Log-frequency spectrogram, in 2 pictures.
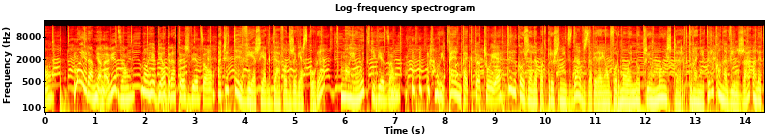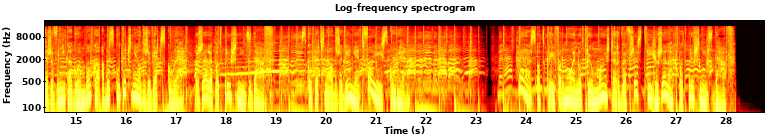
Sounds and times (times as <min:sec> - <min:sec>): Speech: 0:00.0 - 0:21.8, 0:23.8 - 0:28.2
Music: 0:00.0 - 0:28.2.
